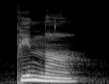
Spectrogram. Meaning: 1. foam, froth 2. spume 3. lather
- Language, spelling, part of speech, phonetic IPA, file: Ukrainian, піна, noun, [ˈpʲinɐ], Uk-піна.ogg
